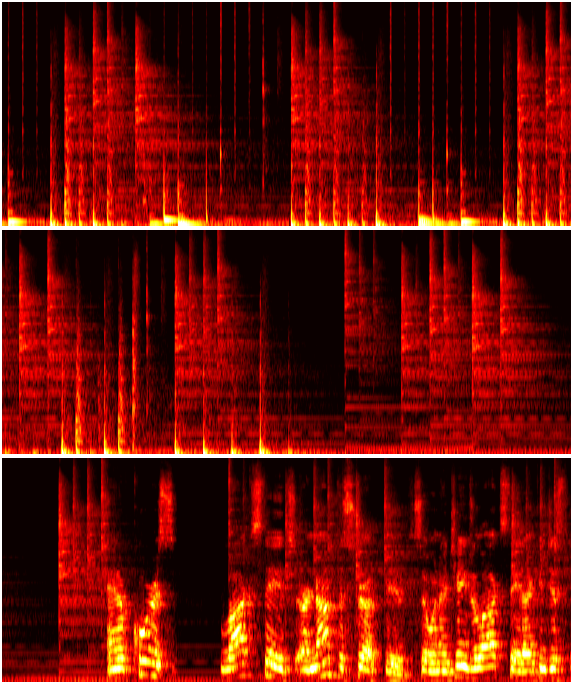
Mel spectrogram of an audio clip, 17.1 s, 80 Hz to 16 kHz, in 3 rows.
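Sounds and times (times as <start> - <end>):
electronic drum pattern: 0.0 - 9.6, 13.6 - 17.0.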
